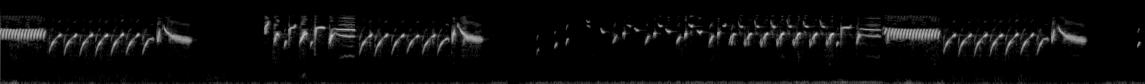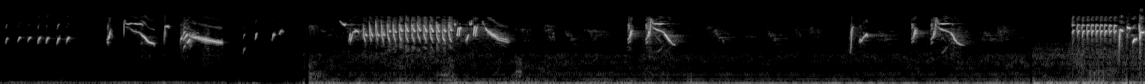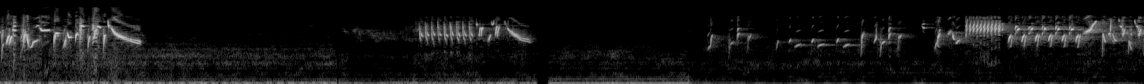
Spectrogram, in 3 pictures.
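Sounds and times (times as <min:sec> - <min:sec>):
European goldfinch twittering song: 0:00.0 - 0:02.0, 0:02.6 - 0:28.3, 0:30.0 - 0:34.3
low steady hum: 0:10.9 - 0:32.1.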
